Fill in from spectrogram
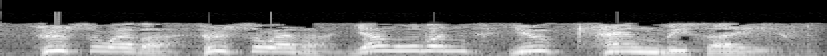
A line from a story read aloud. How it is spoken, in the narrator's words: Spurgeon cried from the pulpit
